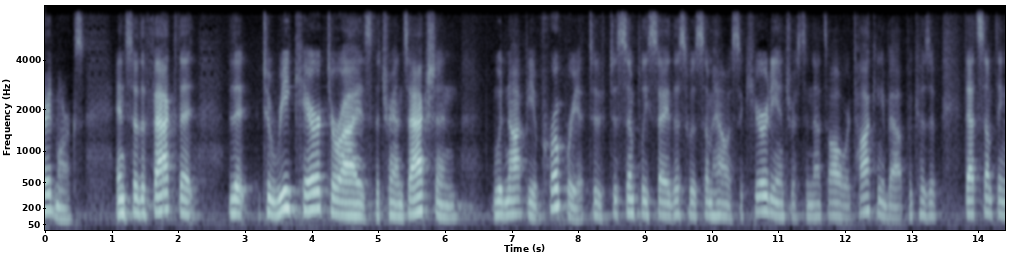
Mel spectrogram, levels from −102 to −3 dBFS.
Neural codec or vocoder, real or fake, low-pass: codec, 16 kHz, 0.9 kbps, LongCat-Audio-Codec; fake; 7.2 kHz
